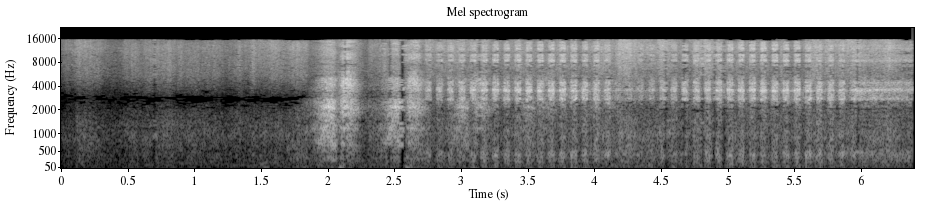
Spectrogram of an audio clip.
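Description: Rapidly pulsing animal calls, like a chorus of croaking frogs, begin about three seconds in. They follow two short loud calls about two seconds in, over a faint hiss that rises from silence.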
